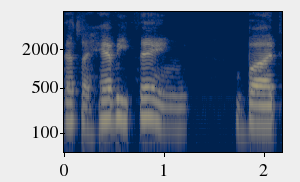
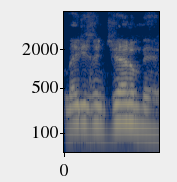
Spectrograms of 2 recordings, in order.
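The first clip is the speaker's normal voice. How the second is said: put-on serious voice, mock-serious, toned down a notch; 2 semitones lower, 4 dB quieter than usual. Mocking how Sean Mason sounds when he gets serious, in Sean Mason's mock-serious voice. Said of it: "He's like".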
